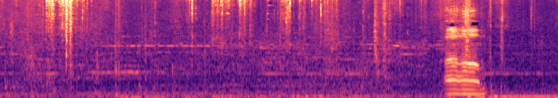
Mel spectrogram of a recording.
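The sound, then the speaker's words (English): Cards falling to the floor, including a credit card, giving a brief light clatter early on over steady background noise, followed later by a voice speaking. “Oh, my damn cards fell.”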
